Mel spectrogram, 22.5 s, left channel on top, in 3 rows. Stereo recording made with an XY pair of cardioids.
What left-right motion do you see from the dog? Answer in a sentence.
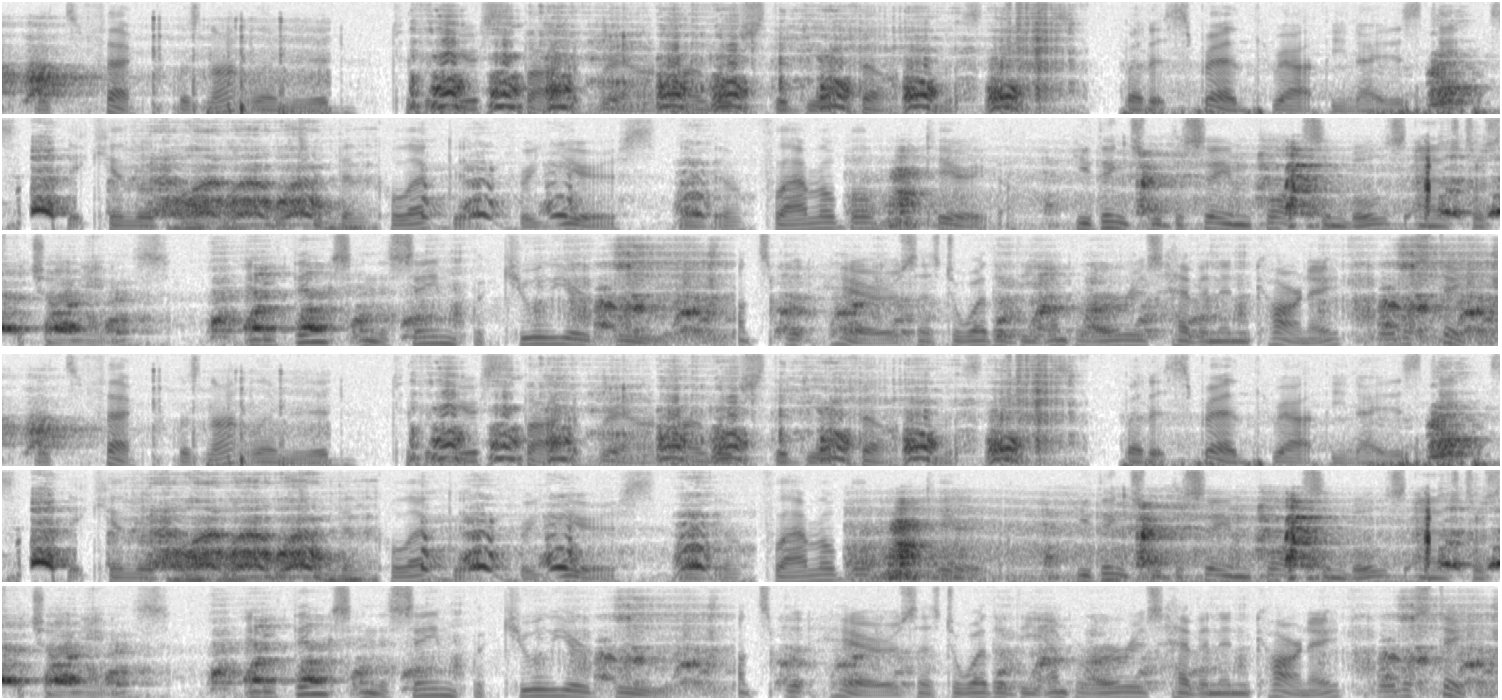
In this clip you hear the dog move from left to right and back again.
